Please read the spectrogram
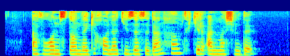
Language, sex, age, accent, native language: Uzbek, female, 12-17, Farg'ona, Uzbek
